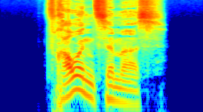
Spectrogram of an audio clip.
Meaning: genitive singular of Frauenzimmer
- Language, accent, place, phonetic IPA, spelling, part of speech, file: German, Germany, Berlin, [ˈfʁaʊ̯ənˌt͡sɪmɐs], Frauenzimmers, noun, De-Frauenzimmers.ogg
